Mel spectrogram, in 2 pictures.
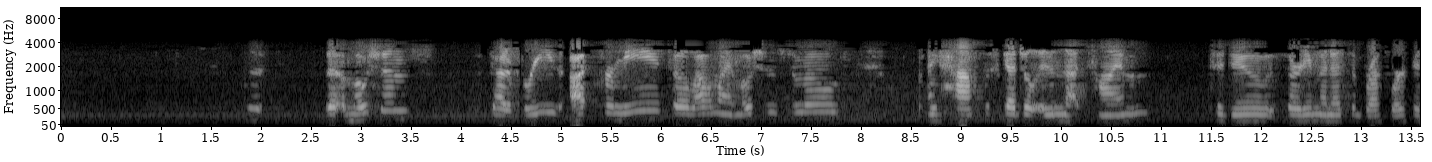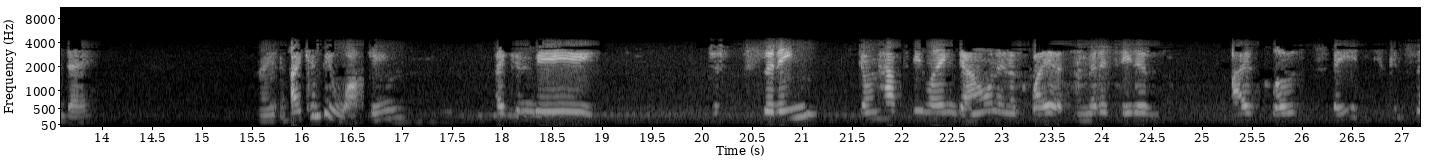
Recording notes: the sound quality is not the best because I needed to record this while I was driving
